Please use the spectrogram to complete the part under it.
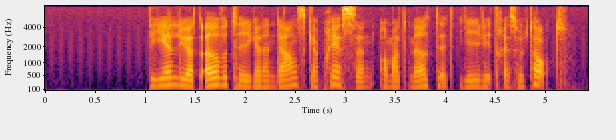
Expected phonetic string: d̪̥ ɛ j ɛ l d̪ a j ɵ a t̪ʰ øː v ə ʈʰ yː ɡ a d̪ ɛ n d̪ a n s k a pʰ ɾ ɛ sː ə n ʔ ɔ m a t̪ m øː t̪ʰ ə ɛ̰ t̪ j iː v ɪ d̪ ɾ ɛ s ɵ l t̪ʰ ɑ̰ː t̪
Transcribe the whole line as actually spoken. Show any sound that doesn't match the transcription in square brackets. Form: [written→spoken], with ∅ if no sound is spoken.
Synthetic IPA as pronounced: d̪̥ ɛ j ɛ l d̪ [a→ə] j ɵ a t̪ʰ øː v ə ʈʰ yː ɡ a d̪ ɛ n d̪ a n s k a pʰ ɾ ɛ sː ə n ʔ ɔ m a t̪ m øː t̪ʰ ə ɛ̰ t̪ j iː v ɪ [d̪→t̪] ɾ ɛ s ɵ l t̪ʰ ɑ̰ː t̪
